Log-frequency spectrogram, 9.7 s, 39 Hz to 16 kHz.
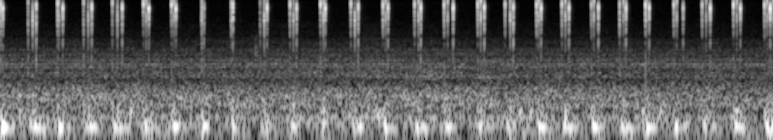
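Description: A solid polished carnelian stone point, held in the fingers, is tapped with long acrylic nails, giving 29 quick, bright clicks at an uneven pace of nearly three per second. Each tap is sharp and dies almost instantly, with a faint low rumble underneath.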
